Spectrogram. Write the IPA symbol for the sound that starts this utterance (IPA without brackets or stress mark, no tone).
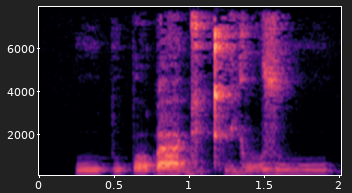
uː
